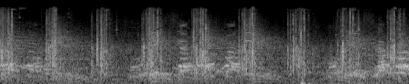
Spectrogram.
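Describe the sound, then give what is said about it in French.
A crowd of several thousand people at a street protest chants in rhythmic unison at the corner of Juan de Rusto and Alverdi avenues in northern Rosario. Loud surges of voices repeat roughly every half second, forming a dense, continuous roar with no individual speaker standing out. “plusieurs milliers de personnes sont rassemblées à l'angle des avenues Juan de Rusto et Alverdi, dans le nord de la ville”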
